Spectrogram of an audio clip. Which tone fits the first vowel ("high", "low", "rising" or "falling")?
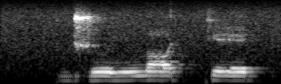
low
